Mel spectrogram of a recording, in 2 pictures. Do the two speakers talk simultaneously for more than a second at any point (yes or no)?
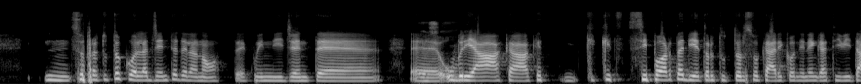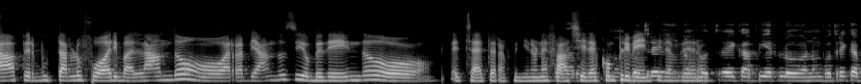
yes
